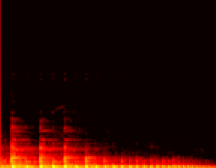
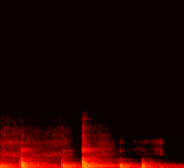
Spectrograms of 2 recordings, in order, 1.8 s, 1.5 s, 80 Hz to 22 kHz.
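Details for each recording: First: Dana 70HD dually rear axle hub with drum, studs pounded in to lock drum to hub: about eight quick metal taps a second ring clean and die evenly, no rattle or movement; drum sits tight. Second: Dana 70HD dually rear axle hub rebuild for oversized tires: short dull metal clunks, about six in two seconds, as the drum is rocked; studs not pressed in enough to lock drum to hub (friction only), slight play judged good enough.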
